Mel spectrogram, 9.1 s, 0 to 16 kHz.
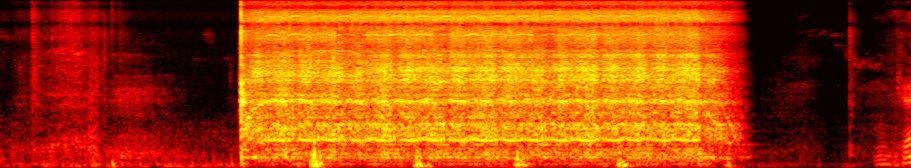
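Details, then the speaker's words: Mercruiser 470 3.7L marine engine unrun for 16 years, starter wired direct to battery, rocker cover off, cranked in short bursts to build oil pressure with oil cooler and filter empty; steady starter whir, even pulses near four per second, no firing. Cranking without starting. "what I'm trying to do is get the oil pressure up so I'm going to give it some tax spin it over and just see what okay I don't want to go load on the starter motor cuz obviously I don't want it to get hot and uh and burn out"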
